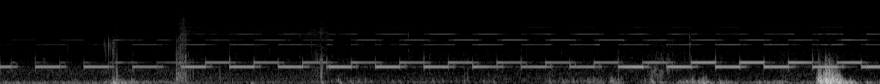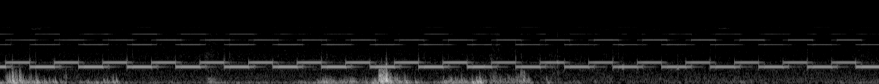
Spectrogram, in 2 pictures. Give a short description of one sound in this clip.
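A level crossing alarm sounds a steady, rapid two-tone warble.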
